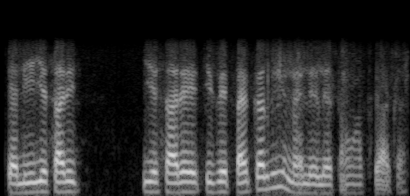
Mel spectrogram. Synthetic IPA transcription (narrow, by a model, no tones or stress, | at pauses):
t͡ʃaliejesaːɾi | jesaːɾet͡ʃiːzẽpɛːkːɐɾd̪iemɛ̃ːleːleːt̪aɦũaːpkea̰ːka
